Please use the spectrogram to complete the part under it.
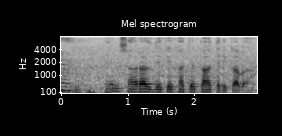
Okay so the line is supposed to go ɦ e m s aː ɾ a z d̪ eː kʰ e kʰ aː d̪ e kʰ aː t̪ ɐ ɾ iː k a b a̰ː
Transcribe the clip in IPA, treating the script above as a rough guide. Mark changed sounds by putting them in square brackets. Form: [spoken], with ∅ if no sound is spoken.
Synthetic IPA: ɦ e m s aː ɾ a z d̪ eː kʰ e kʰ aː [t̪] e [k] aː t̪ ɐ ɾ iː k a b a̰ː

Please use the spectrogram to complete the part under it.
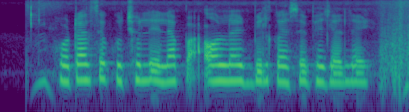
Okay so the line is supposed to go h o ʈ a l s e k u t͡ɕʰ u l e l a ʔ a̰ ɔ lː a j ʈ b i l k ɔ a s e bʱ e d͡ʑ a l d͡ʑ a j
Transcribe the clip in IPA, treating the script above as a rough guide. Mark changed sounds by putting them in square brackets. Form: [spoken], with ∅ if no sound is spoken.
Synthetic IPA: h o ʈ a l s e k u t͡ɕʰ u l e l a [p] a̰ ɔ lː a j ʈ b i l k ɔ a s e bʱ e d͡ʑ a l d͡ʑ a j

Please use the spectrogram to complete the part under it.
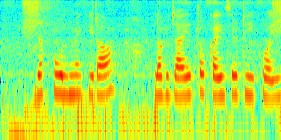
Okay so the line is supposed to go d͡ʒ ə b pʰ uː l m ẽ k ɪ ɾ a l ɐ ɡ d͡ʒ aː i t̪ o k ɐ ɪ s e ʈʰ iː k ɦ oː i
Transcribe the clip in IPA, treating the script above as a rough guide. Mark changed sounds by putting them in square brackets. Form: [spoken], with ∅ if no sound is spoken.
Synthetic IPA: d͡ʒ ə b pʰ uː l m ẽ k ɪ ɾ a l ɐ ɡ d͡ʒ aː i t̪ o k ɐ [i] s e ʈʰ iː k ɦ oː i

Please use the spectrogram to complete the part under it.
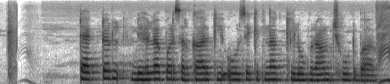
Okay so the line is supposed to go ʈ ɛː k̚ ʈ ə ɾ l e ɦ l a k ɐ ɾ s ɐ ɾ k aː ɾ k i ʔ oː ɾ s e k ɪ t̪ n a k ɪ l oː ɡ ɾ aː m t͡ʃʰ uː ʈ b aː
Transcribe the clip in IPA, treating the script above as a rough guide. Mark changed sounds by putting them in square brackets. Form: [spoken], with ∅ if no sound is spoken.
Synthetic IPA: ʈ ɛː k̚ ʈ ə ɾ l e ɦ l a [p] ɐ ɾ s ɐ ɾ k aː ɾ k i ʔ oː ɾ s e k ɪ t̪ n a k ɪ l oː ɡ ɾ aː m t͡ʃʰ uː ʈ b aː

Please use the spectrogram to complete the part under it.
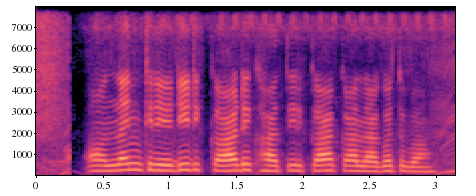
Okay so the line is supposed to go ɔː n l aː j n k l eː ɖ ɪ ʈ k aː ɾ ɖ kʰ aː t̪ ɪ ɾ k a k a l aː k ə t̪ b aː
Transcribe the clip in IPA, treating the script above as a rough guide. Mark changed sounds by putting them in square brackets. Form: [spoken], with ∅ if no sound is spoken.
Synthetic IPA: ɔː n l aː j n k [ɾ] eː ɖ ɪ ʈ k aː ɾ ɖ kʰ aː t̪ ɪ ɾ k a k a l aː [ɡ] ə t̪ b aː

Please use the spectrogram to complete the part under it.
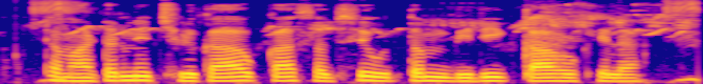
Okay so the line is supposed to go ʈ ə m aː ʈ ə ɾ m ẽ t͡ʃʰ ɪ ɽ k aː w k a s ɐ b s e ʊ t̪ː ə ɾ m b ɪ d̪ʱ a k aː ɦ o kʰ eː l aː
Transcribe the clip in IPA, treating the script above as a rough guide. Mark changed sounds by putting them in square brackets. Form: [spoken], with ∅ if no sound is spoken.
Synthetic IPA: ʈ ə m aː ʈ ə ɾ m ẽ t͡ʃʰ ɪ ɽ k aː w k a s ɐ b s e ʊ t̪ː ə [∅] m b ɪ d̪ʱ [i] k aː ɦ o kʰ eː l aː

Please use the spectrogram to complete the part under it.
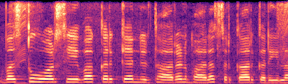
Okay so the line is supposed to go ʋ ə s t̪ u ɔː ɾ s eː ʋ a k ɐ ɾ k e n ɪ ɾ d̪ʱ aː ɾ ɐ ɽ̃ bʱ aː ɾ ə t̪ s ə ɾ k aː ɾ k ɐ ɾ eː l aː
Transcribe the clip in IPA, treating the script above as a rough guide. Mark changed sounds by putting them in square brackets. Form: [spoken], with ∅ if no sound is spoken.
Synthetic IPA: ʋ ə s t̪ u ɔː ɾ s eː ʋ a k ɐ ɾ k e n ɪ ɾ d̪ʱ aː ɾ [ə] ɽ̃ bʱ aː ɾ ə t̪ s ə ɾ k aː ɾ k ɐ ɾ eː l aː

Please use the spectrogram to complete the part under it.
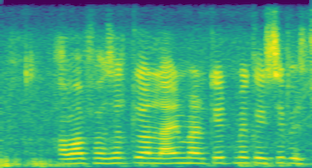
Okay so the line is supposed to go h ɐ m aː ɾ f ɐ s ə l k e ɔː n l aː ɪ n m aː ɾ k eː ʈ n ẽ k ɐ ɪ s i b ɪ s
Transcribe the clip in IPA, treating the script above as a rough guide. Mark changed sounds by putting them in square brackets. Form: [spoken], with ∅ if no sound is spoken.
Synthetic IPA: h ɐ m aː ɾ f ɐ s ə l k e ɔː n l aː ɪ n m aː ɾ k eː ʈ [m] ẽ k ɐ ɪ s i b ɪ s

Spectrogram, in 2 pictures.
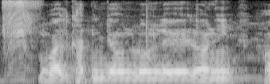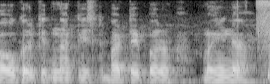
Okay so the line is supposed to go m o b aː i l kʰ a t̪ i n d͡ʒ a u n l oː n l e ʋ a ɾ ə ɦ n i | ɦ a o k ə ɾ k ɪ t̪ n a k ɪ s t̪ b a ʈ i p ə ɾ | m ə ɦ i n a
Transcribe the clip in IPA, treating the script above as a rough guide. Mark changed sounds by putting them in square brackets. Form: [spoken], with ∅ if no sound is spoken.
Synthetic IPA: m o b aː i l kʰ a t̪ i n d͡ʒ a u n l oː n l e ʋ [e] ɾ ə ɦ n i | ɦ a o k ə ɾ k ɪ t̪ n a k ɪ s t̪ b a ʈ [e] p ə ɾ | m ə ɦ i n a

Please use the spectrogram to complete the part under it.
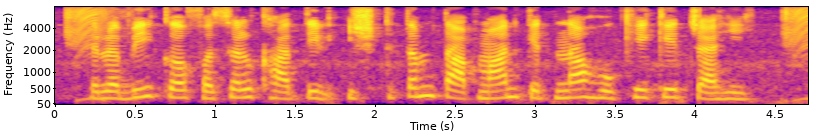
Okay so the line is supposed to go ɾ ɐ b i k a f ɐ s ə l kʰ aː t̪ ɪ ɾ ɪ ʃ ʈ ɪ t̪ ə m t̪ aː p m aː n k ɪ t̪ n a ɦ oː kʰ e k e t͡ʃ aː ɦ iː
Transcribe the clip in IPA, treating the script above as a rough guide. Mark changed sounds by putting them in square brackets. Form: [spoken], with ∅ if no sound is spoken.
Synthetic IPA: ɾ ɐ b i k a f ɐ s ə l kʰ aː t̪ ɪ ɾ ɪ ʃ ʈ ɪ t̪ ə m t̪ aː p m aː n k ɪ t̪ n a ɦ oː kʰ e k e t͡ʃ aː ɦ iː

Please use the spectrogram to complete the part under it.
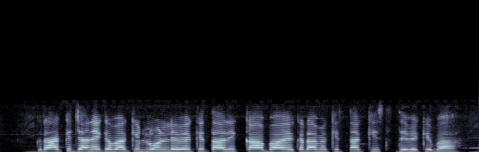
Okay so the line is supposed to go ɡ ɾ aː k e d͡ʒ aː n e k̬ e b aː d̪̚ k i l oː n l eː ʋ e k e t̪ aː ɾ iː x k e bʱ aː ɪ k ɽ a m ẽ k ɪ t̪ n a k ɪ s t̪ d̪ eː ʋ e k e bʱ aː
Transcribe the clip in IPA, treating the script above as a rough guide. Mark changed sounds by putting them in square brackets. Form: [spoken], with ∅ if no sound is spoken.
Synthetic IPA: ɡ ɾ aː k e d͡ʒ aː n e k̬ e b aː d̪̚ k i l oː n l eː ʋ e k e t̪ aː ɾ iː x k [a] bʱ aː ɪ k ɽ a m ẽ k ɪ t̪ n a k ɪ s t̪ d̪ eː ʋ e k e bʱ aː

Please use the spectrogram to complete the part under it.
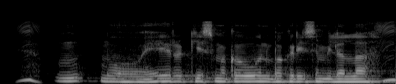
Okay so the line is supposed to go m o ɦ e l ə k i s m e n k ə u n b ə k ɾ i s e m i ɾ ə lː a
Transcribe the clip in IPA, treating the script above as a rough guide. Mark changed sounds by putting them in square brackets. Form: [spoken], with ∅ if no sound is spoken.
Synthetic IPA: m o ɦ e [ɾ] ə k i s m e [∅] k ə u n b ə k ɾ i s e m i [l] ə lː a

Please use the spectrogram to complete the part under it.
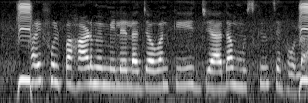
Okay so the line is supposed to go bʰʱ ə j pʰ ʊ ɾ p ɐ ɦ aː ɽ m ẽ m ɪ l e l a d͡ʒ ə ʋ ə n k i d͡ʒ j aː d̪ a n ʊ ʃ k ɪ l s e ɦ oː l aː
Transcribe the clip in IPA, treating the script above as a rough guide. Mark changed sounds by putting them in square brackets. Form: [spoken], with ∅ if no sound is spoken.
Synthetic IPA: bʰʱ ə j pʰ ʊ [l] p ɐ ɦ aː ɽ m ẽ m ɪ l e l a d͡ʒ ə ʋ ə n k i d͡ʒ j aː d̪ a [m] ʊ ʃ k ɪ l s e ɦ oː l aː

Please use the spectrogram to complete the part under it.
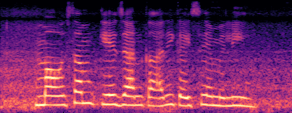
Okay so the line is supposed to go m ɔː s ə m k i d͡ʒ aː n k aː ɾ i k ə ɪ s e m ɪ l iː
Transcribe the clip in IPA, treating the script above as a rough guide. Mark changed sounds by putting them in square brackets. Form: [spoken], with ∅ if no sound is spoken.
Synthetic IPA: m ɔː s ə m k [e] d͡ʒ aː n k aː ɾ i k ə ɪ s e m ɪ l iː

